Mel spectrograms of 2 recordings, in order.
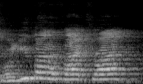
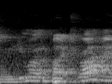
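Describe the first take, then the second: First: Higher and louder, eager and innocent; innocent punchline ask. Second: Said in the usual way. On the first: Retold or imitated. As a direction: ask it brightly like a naive kid. Mike's punchline question to farmer.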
